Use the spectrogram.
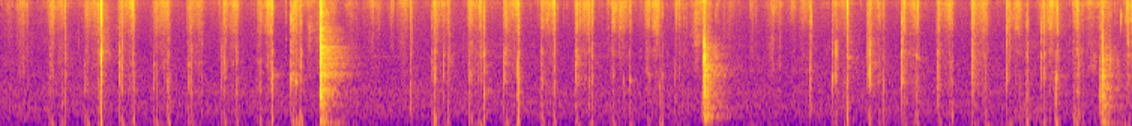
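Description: A deck of tarot cards is shuffled by hand close up, a long run of quick, crisp riffling clicks and flicks in irregular bursts, with two sharper slaps where the deck is squared.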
